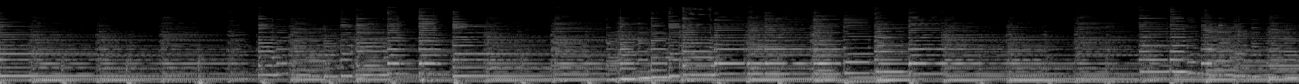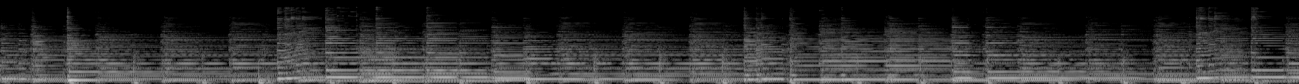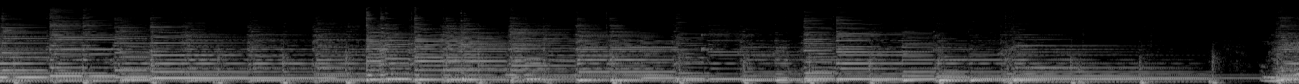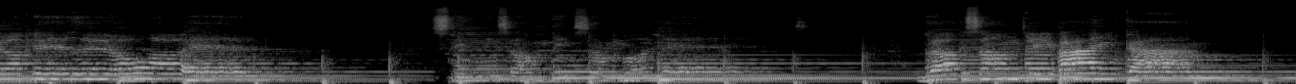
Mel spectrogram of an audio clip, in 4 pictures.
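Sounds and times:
acoustic guitars strumming: 0.0 - 51.9
woman singing: 38.6 - 42.4, 43.3 - 51.9.

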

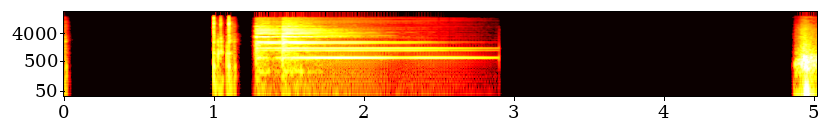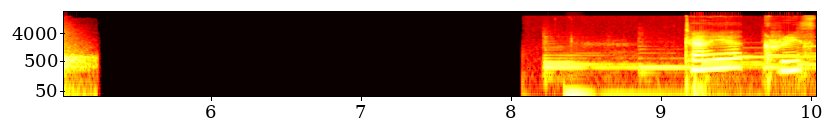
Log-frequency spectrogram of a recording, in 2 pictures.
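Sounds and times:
bright bell ding: 1.3 - 2.9.

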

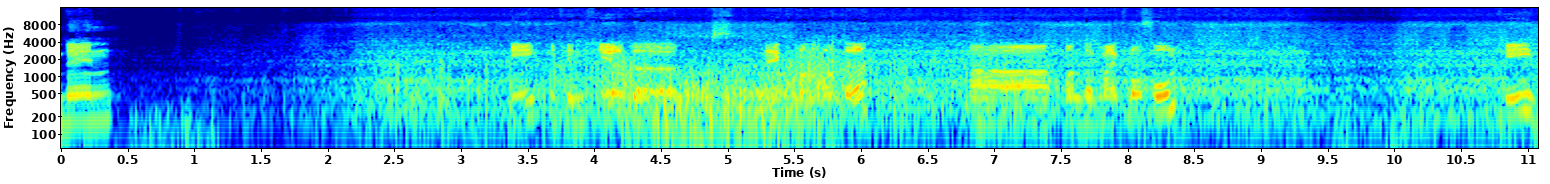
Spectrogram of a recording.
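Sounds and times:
blower fan air rushing through vents: 0.0 - 11.0.

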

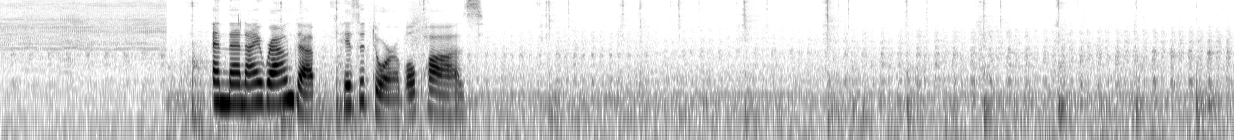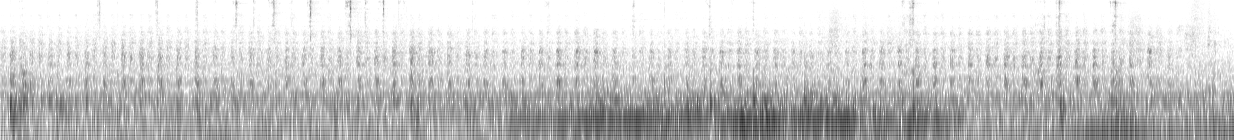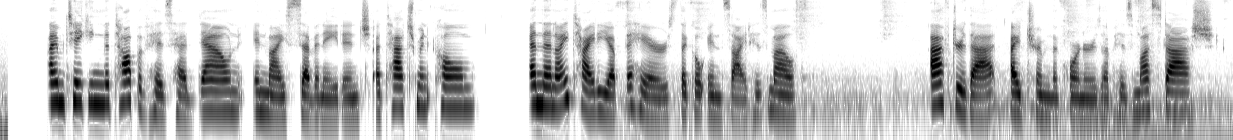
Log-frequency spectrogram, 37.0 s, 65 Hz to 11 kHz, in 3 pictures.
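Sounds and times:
grooming scissors snipping: 0.9 - 4.7, 5.3 - 24.5
dog panting: 1.0 - 24.8, 34.0 - 37.0.

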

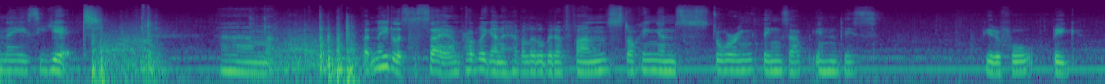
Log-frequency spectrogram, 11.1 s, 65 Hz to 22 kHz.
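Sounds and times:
plastic drawer sliding: 0.9 - 1.6, 2.6 - 3.6.

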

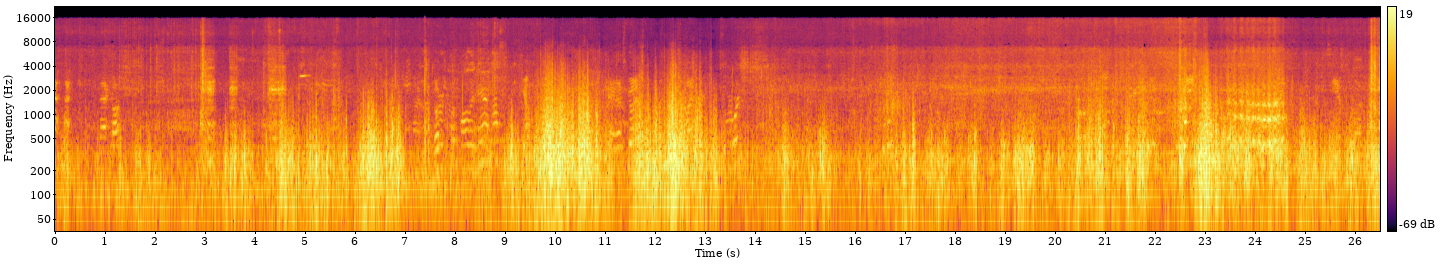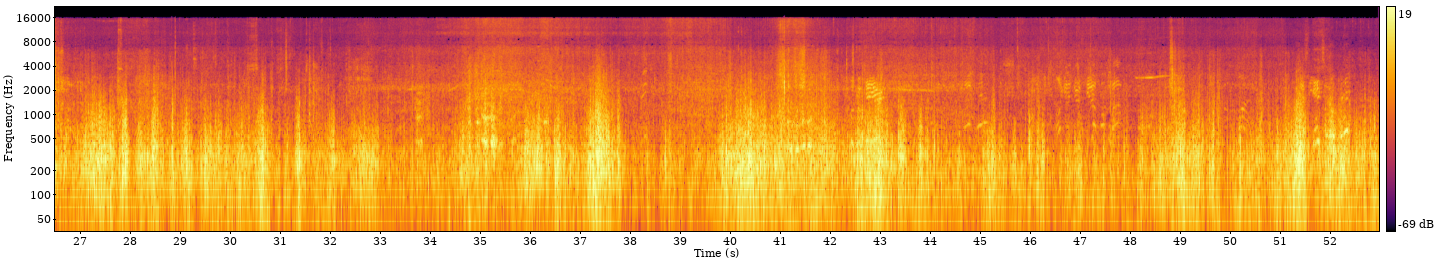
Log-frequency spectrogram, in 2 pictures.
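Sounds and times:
indistinct voices: 20.4 - 24.8.

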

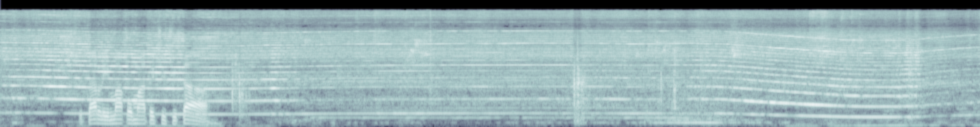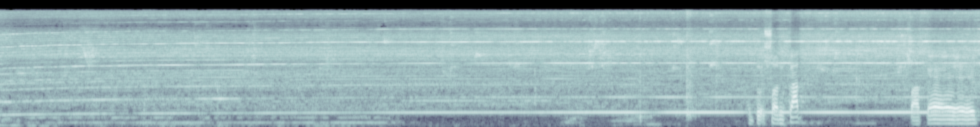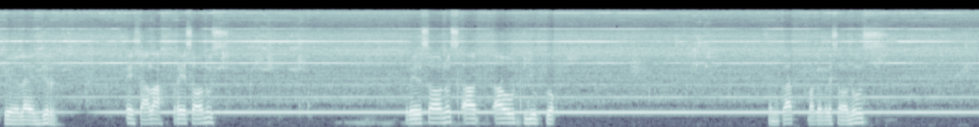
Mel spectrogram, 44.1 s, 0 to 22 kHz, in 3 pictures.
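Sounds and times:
power tool motor whining: 0.0 - 44.0.

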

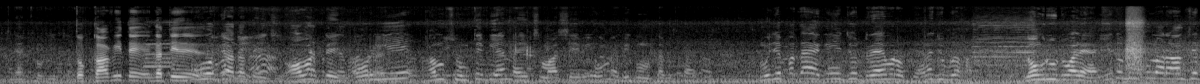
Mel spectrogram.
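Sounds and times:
men talking: 0.0 - 12.0
road vehicle rumbling: 0.0 - 12.0
vehicle horn: 1.4 - 2.7, 9.6 - 10.6.

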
